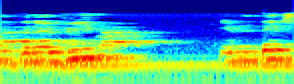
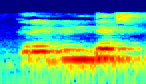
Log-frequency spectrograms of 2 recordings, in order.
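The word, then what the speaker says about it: Gravindex: तो ये जो टेस्ट परफॉर्म करते हैं इसको हम लोग बोलते हैं ग्रेविंडेक्स टेस्ट या ग्रेविंडेक्स टेस्ट, जिसको हम लोग बोलते हैं ग्रेवी इंडेक्स टेस्ट बोलते हैं या ग्रेविंडेक्स टेस्ट बोलते हैं।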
